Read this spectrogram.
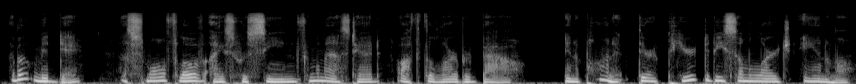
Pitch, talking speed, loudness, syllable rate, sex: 135 Hz, 180 wpm, -21 LUFS, 5.2 syllables/s, male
